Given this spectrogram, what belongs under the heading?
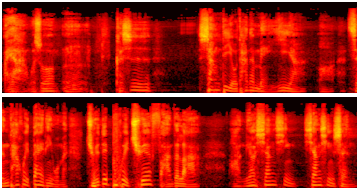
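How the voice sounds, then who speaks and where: A middle-aged male pastor preaching a sermon, telling personal stories in a lively way, acting out dialogue and often laughing. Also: lowish voice, measured pace, breathy edge.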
